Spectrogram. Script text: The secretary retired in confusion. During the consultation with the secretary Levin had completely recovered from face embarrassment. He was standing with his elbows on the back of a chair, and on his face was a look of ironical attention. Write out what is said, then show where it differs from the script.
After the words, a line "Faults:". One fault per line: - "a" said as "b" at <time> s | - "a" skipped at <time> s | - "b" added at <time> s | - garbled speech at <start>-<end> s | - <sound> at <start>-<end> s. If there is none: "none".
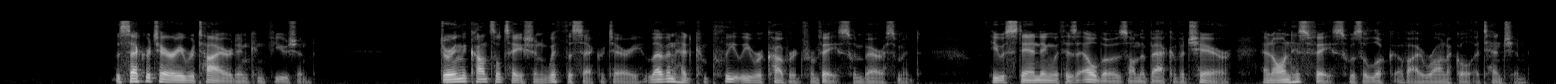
The secretary retired in confusion. During the consultation with the secretary Levin had completely recovered from face embarrassment. He was standing with his elbows on the back of a chair, and on his face was a look of ironical attention.
Faults:
none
